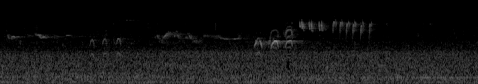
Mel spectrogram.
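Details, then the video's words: Wild birds singing outdoors at 7am on a January morning, 24 January 2017, possibly blackbirds and a robin; thin high whistled phrases and a quick twittering trill rising over steady background hiss. "Birdsong 24/1/17"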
